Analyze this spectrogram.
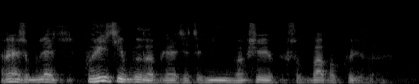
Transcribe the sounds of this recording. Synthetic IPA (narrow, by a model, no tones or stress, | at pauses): ranʲʂɨblʲætʲkʊɾʲitʲɪbɨlˠəblʲætʲɛt̪ənʲɪvɐpɕːeʂt̪obbabəkuɾʲilˠə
